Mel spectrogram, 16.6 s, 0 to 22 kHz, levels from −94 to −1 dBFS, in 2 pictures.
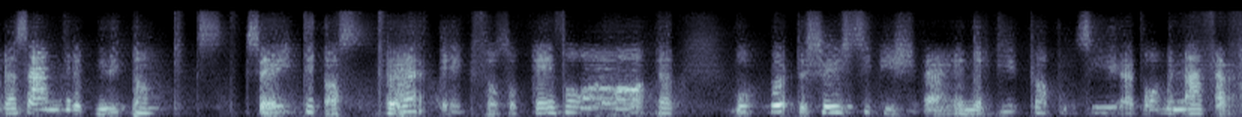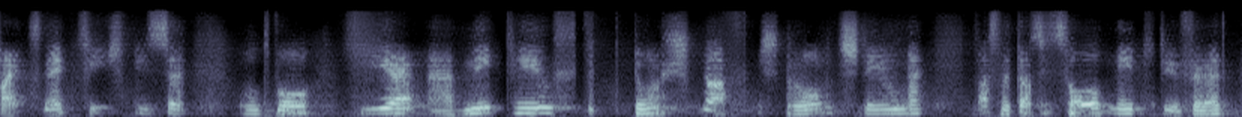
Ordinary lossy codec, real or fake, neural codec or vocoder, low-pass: none; fake; codec, 44.1 kHz, 0.9 kbps, DAC; 14.4 kHz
